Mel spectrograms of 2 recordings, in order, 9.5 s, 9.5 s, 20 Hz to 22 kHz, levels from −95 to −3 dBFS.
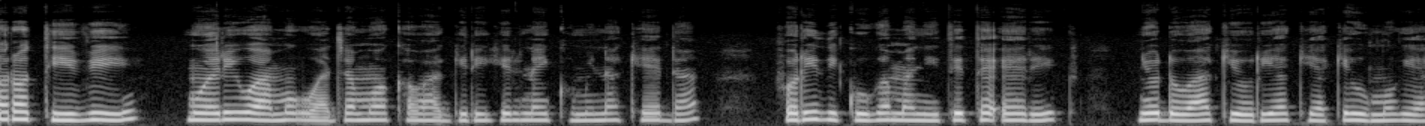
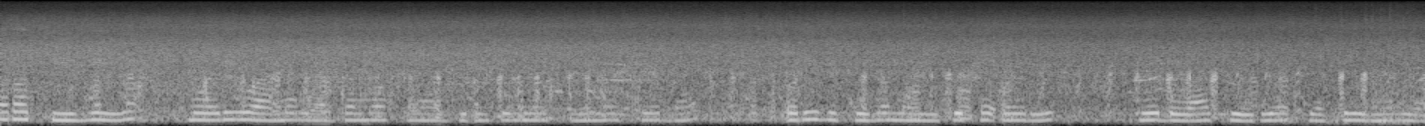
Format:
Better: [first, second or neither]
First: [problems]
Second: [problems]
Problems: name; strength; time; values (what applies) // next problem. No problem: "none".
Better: first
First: none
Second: background sound (Fowl); 1 dB below the speech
